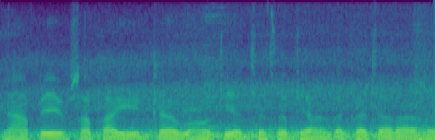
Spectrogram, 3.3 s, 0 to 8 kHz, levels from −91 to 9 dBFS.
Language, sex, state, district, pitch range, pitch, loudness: Hindi, male, Chhattisgarh, Raipur, 110-115 Hz, 110 Hz, -14 LUFS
